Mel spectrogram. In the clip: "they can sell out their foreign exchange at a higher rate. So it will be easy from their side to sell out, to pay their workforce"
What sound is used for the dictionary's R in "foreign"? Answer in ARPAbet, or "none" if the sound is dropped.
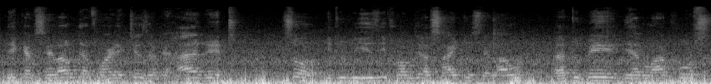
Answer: none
